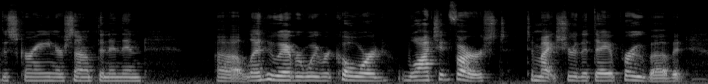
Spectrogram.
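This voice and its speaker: Speaking at a moderate pace, a woman with an American accent uses a medium pitch. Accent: hillbilly. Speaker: mental health counselor and caregiver. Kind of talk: casual chat.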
